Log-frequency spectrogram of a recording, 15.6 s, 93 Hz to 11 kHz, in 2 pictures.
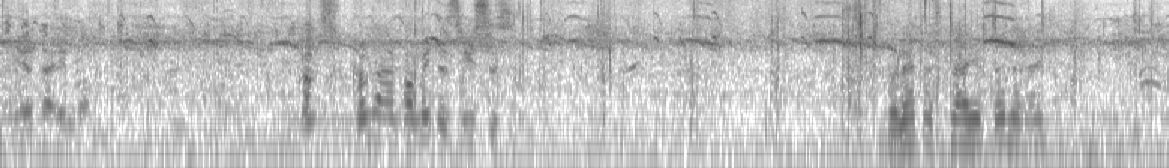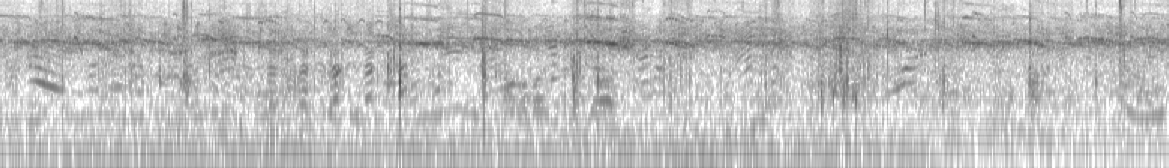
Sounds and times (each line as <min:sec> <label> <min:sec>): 0:00.0 seagulls 0:15.5
0:00.0 tourists 0:15.5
